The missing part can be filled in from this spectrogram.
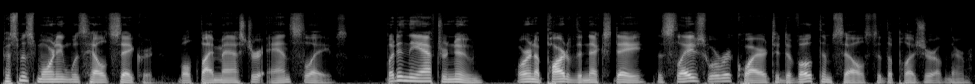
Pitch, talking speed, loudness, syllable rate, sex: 105 Hz, 215 wpm, -22 LUFS, 6.0 syllables/s, male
